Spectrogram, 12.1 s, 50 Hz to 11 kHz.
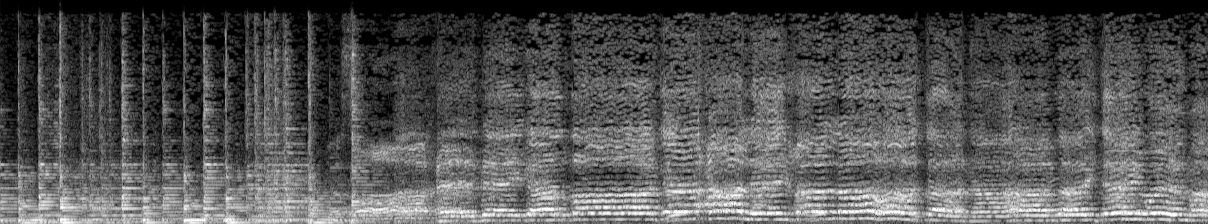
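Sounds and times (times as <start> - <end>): men chanting: 3.2 - 12.0.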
